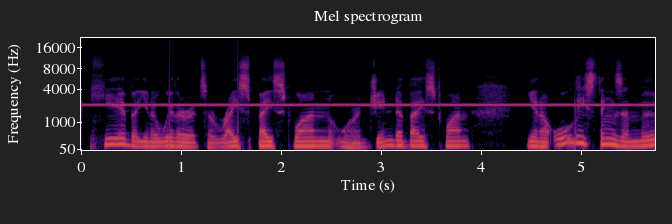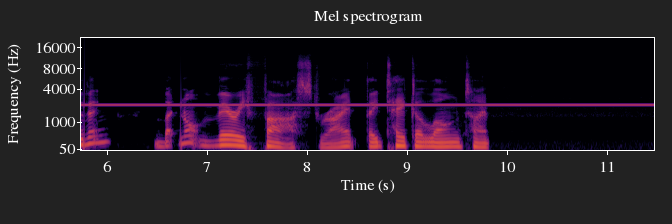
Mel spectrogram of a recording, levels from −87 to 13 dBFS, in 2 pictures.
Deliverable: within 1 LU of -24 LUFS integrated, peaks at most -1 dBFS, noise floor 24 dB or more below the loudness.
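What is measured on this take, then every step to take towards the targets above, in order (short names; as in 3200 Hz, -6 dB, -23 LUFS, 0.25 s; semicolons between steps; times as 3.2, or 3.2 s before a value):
dropouts 5; longest dropout 8.5 ms; steady tone 2200 Hz; tone level -41 dBFS; loudness -33.5 LUFS; peak -16.0 dBFS; loudness target -24.0 LUFS
-> interpolate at 0.87/1.56/4.93/5.76/6.73, 8.5 ms; notch 2200 Hz, Q 30; gain +9.5 dB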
